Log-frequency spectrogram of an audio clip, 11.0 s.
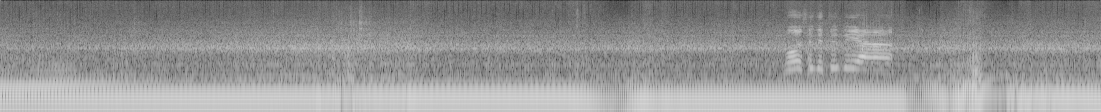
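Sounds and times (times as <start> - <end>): car engine cruising: 0.0 - 11.0
road noise: 0.0 - 11.0.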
